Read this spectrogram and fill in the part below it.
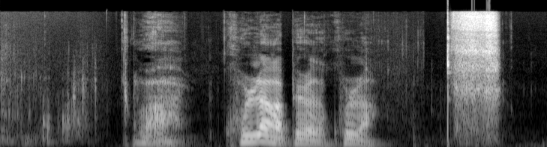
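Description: A young man speaks up close with animation.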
